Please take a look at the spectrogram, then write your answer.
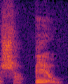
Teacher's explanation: você vê que a palavra chapéu tem duas sílabas chapéu a mais forte aí é a última sílaba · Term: palavra oxítona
